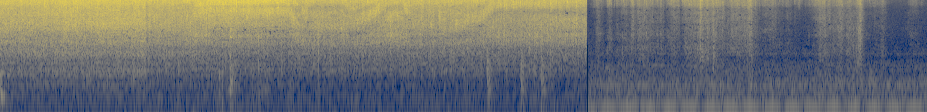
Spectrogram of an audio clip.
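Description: Chicken strips sizzling as they fry on medium heat in a nonstick frying pan, turned now and then with a silicone spatula. The sizzling cuts off abruptly about two-thirds of the way through, leaving a much quieter low hum that pulses a few times a second.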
